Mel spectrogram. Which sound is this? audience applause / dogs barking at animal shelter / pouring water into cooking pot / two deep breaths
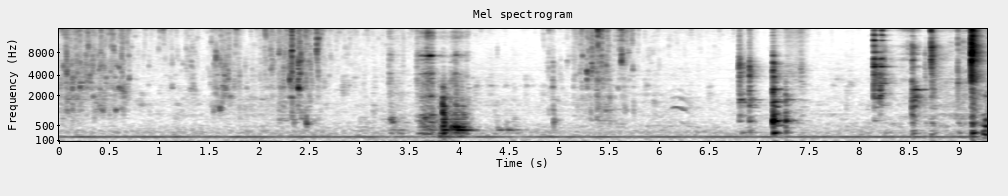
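pouring water into cooking pot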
